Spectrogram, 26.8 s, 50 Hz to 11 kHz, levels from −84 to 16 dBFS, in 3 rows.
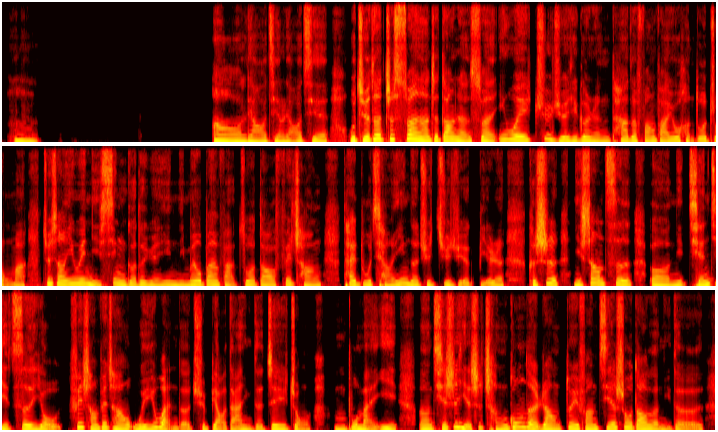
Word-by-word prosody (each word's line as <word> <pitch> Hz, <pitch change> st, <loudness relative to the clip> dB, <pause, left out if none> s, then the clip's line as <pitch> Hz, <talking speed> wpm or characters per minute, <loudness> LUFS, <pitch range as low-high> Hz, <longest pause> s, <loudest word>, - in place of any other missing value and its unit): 嗯。 230 Hz, -3 st, -1 dB, 2.2 s
哦， 235 Hz, -2 st, +4 dB
了 205 Hz, -1 st, +1 dB
解 210 Hz, +1 st, -2 dB
了 195 Hz, +1 st, -2 dB
解， 205 Hz, 0 st, -2 dB, 0.2 s
我 260 Hz, -, +8 dB
觉 265 Hz, +2 st, +6 dB
得 330 Hz, +2 st, +6 dB
这 350 Hz, +3 st, +4 dB
算 335 Hz, -3 st, +6 dB
啊， 250 Hz, -2 st, +6 dB
这 280 Hz, +3 st, +2 dB
当 285 Hz, +1 st, +3 dB
然 225 Hz, -4 st, +2 dB
算。 230 Hz, -2 st, +1 dB
因 310 Hz, +2 st, 0 dB
为 285 Hz, -2 st, +5 dB
拒 310 Hz, +4 st, -4 dB
绝 240 Hz, -3 st, +1 dB
一 235 Hz, +1 st, 0 dB
个 250 Hz, +1 st, +2 dB
人， 215 Hz, -1 st, -2 dB
它 270 Hz, +3 st, -2 dB
的 250 Hz, -2 st, +1 dB
方 240 Hz, +2 st, -2 dB
法 235 Hz, -4 st, -2 dB
有 220 Hz, +2 st, +1 dB
很 230 Hz, -2 st, -6 dB
多 210 Hz, +1 st, -1 dB
种 215 Hz, +1 st, -7 dB
嘛， 195 Hz, 0 st, -5 dB, 0.2 s
就 295 Hz, -, +1 dB
像 295 Hz, -1 st, +1 dB
因 295 Hz, +1 st, +1 dB
为 295 Hz, 0 st, +3 dB
你 245 Hz, -8 st, +1 dB
性 270 Hz, +4 st, -1 dB
格 215 Hz, -1 st, -1 dB
的 210 Hz, 0 st, -1 dB
原 205 Hz, -1 st, -3 dB
因， 220 Hz, +1 st, -2 dB
你 210 Hz, -, -2 dB
没 215 Hz, +3 st, -1 dB
有 270 Hz, 0 st, +3 dB
办 270 Hz, +1 st, 0 dB
法 220 Hz, -5 st, -6 dB
做 245 Hz, -1 st, -2 dB
到 220 Hz, -1 st, -3 dB
非 255 Hz, +6 st, -4 dB
常 220 Hz, -4 st, -4 dB, 0.3 s
态 280 Hz, -, +2 dB
度 255 Hz, 0 st, -2 dB
强 215 Hz, -3 st, -3 dB
硬 290 Hz, +4 st, 0 dB
地 235 Hz, -4 st, +1 dB
去 230 Hz, +2 st, -4 dB
拒 240 Hz, +3 st, -4 dB
绝 205 Hz, -, -7 dB
别 210 Hz, -, -6 dB
人， 210 Hz, +1 st, -3 dB, 0.3 s
可 230 Hz, -, 0 dB
是 295 Hz, +6 st, +3 dB, 0.2 s
你 215 Hz, -1 st, +1 dB
上 310 Hz, +7 st, +1 dB
次 275 Hz, -4 st, +1 dB, 0.2 s
呃， 220 Hz, -2 st, +1 dB
你 210 Hz, +1 st, -1 dB
前 245 Hz, +5 st, +2 dB
几 265 Hz, -5 st, 0 dB
次 240 Hz, +2 st, +2 dB
有 210 Hz, -, -1 dB
非 345 Hz, 0 st, +1 dB
常 265 Hz, -5 st, 0 dB
非 305 Hz, +1 st, +1 dB
常 245 Hz, -3 st, +1 dB
委 215 Hz, +6 st, +1 dB
婉 310 Hz, -, +1 dB
地 -, -, -7 dB
去 260 Hz, -, -6 dB
表 235 Hz, -2 st, -3 dB
达 200 Hz, -, -5 dB
你 215 Hz, -2 st, -2 dB
的 205 Hz, 0 st, -6 dB
这 235 Hz, +6 st, 0 dB
一 235 Hz, -1 st, +1 dB
种， 215 Hz, -2 st, -6 dB, 0.3 s
嗯， 205 Hz, -2 st, -2 dB
不 285 Hz, +7 st, 0 dB
满 220 Hz, -3 st, +1 dB
意， 245 Hz, -4 st, +2 dB, 0.2 s
呃， 230 Hz, -1 st, +2 dB
其 250 Hz, +5 st, 0 dB
实 360 Hz, +5 st, +2 dB
也 275 Hz, -9 st, +4 dB
是 295 Hz, +7 st, -1 dB
成 230 Hz, -4 st, -1 dB
功 330 Hz, +6 st, 0 dB
的 285 Hz, -10 st, +2 dB
让 240 Hz, -2 st, +1 dB
对 280 Hz, +1 st, +1 dB
方 250 Hz, +1 st, 0 dB
接 290 Hz, +4 st, 0 dB
受 310 Hz, 0 st, +1 dB
到 275 Hz, -4 st, +3 dB
了 210 Hz, -2 st, 0 dB
你 210 Hz, +2 st, -7 dB
的 215 Hz, +4 st, -7 dB
235 Hz, 240 characters per minute, -19 LUFS, 215-275 Hz, 2.2 s, 我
